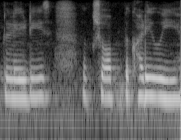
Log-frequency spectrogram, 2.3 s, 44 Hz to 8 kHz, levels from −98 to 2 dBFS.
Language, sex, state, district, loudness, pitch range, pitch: Hindi, female, Bihar, East Champaran, -26 LUFS, 215-225 Hz, 220 Hz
